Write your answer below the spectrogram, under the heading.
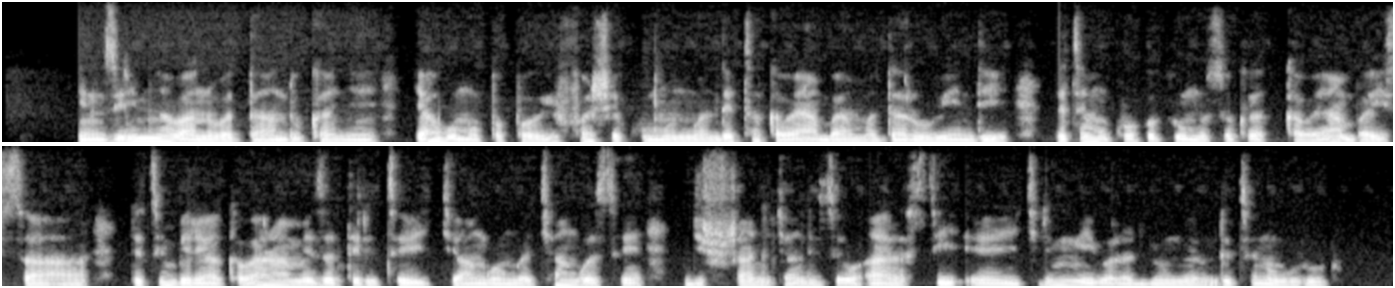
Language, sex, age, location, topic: Kinyarwanda, male, 18-24, Kigali, government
